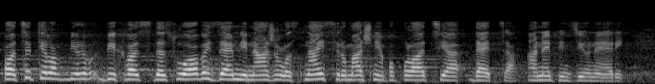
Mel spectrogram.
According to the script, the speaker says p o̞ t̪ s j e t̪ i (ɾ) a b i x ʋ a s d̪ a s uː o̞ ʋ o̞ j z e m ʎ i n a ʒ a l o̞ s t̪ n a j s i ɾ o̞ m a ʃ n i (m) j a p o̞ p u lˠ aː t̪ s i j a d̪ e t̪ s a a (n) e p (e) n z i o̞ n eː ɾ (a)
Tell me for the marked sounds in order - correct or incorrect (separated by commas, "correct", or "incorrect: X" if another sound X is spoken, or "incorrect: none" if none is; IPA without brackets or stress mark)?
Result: incorrect: l, incorrect: none, correct, correct, incorrect: i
